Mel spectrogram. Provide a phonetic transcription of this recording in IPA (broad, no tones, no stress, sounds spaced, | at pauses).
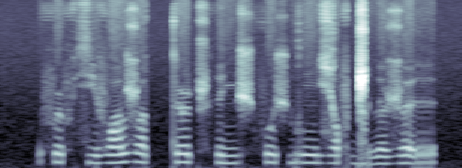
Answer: f ə˞ f sʲ ɛ v ɒ lˠ ʐ ɒ tː ə˞ ʈ͡ʂʰ ɘ nʲ ɒ ʃ f o ʃ ɡ o ŋ ɘ ʑ ɒ f ɡ͡ǁ ɘ l œ ʐ œ r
